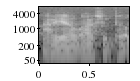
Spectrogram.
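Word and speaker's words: Aix-la-Chapelle: to pronounce that I I think it's a shapel all right Aya La Chappelle uh Aya La Chappelle that's right basically Austria uh isn't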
